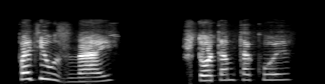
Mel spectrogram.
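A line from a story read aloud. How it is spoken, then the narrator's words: Outwardly calm, suppressed agitation. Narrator (Russian): С трудом сдерживая волнение, Екатерина Алексеевна сказала наружно спокойным голосом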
